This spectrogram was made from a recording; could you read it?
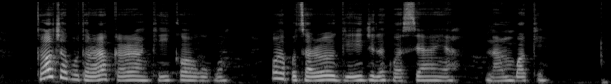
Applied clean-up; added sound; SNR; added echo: none; none; none; none.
